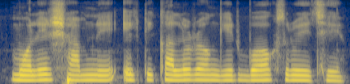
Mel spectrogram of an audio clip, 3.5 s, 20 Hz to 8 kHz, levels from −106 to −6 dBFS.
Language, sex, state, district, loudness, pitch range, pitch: Bengali, female, West Bengal, Cooch Behar, -16 LUFS, 175-185 Hz, 180 Hz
